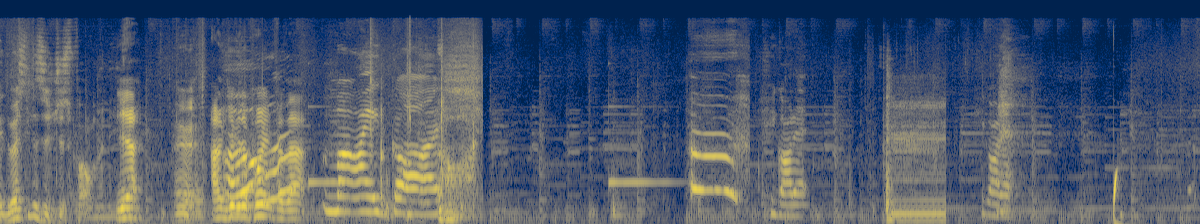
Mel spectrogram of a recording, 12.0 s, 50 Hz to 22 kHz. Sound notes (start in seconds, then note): 6.1 bell rings; 8.9 buzzer rings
